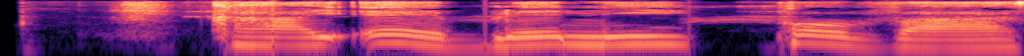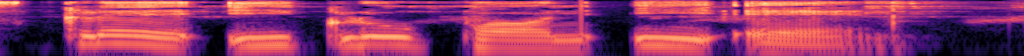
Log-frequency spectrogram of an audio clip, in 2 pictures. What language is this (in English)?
Esperanto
